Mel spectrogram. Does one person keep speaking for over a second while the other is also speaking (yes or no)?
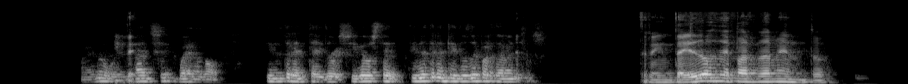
no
